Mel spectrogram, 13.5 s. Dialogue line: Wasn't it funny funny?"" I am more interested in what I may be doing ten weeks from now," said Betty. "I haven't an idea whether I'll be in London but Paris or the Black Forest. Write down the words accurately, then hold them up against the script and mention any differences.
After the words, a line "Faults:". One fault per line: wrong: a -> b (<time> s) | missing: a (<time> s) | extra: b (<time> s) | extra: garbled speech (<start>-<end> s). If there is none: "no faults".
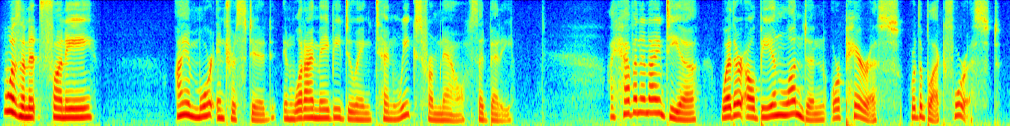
Wasn't it funny?"" I am more interested in what I may be doing ten weeks from now," said Betty. "I haven't an idea whether I'll be in London or Paris or the Black Forest.
Faults:
missing: funny (1.3 s)
wrong: but -> or (11.1 s)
